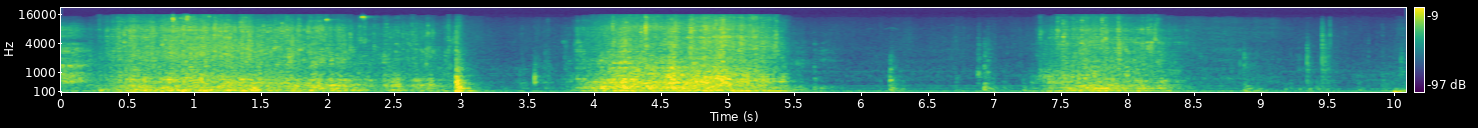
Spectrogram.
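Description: Vertically sliding blackboard panels running along their tracks in three runs of rumbling noise, the first about two and a half seconds long and the others shorter. There is a sharp knock about three seconds in.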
